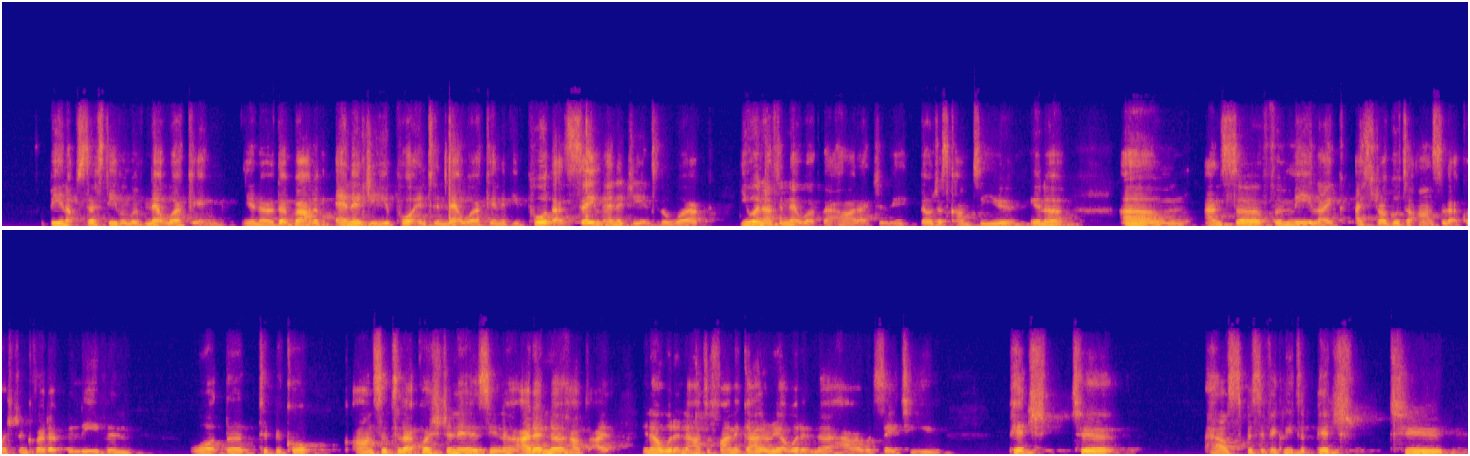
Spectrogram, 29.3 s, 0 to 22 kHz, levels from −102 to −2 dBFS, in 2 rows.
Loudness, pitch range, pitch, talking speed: -24 LUFS, 165-200 Hz, 185 Hz, 205 wpm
